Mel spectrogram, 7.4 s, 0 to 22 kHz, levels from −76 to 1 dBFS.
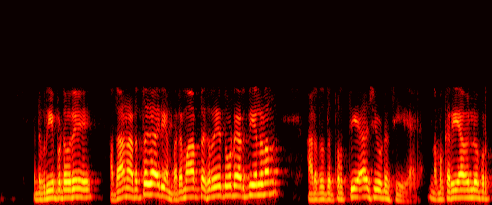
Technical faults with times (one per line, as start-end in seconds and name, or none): none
